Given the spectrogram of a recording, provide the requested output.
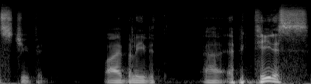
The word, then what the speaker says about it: Epictetus: but I believe it Epictetus is how you pronounce it or in us if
